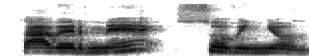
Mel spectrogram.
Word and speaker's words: Cabernet Sauvignon: cab vamos a hablar caberné soviñón, recuerden la pronunciación. ¿Por qué la pronunciación? porque eh es de origen francesa.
